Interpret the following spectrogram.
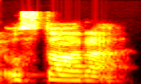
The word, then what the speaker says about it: Ostara: coming up yeah or ostara say say it again it's o-s-t-a-r-a interesting how do you say it in in Swedish I think I think I would say ustara okay all right same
